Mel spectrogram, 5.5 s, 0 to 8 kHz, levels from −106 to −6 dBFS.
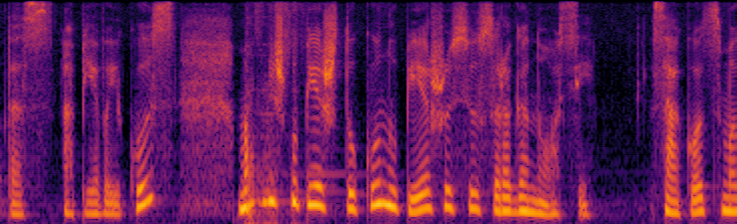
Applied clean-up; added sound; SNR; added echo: neural separator model SepFormer DNS4.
